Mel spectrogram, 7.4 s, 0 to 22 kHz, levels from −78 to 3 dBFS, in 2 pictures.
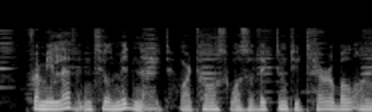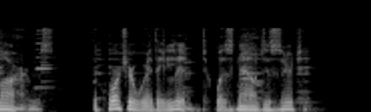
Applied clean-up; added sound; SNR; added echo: neural mask model RNNoise.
